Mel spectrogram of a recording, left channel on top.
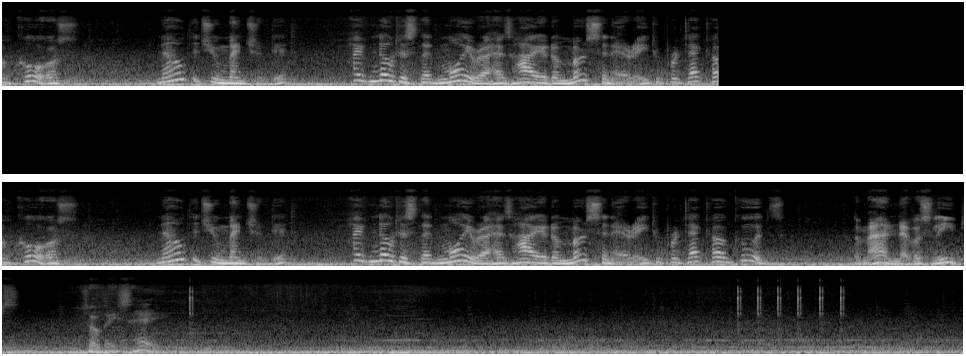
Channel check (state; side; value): drops out; left; at 7.2 s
